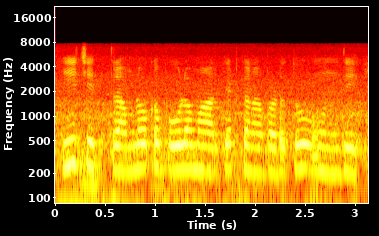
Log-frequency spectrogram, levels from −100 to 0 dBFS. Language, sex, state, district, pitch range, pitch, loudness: Telugu, female, Telangana, Hyderabad, 205-230 Hz, 220 Hz, -16 LUFS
